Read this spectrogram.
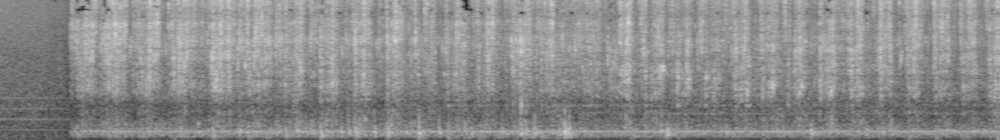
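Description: A stiff brush scrubs metal.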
